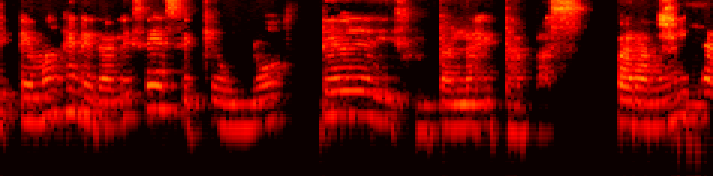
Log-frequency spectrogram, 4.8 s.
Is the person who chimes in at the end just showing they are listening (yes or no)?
yes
